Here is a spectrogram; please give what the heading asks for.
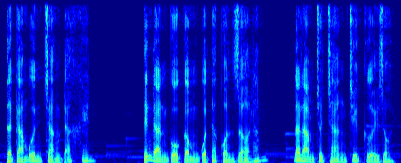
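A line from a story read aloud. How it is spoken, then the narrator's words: Shy smiling reply. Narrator (Vietnamese): Cô Liễu mỉm cười, khẽ e lệ rồi đáp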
